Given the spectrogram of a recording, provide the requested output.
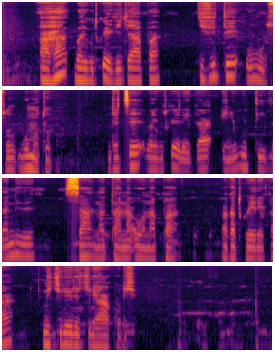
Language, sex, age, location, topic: Kinyarwanda, male, 25-35, Kigali, government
